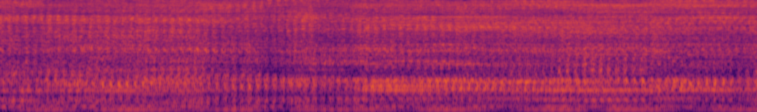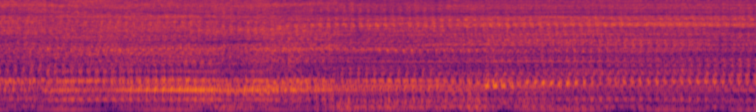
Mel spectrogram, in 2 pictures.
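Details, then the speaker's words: Model trimmer grinding excess material from the base of a plaster model poured from an alginate impression, while making an Essix retainer: loud continuous rough grinding with rapid pulsing motor. "we first of all trim the base a little bit let's get rid of some of this excess material"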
